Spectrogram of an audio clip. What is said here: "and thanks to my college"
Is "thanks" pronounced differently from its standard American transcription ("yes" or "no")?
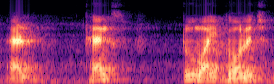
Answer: yes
